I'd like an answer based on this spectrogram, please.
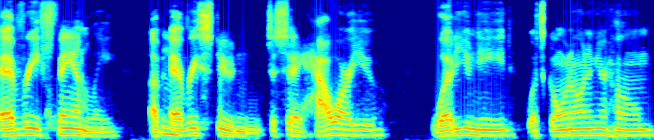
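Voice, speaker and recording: A man with an American accent speaks at a moderate pace in a medium pitch, against a quiet background. His intonation is fairly even, and he has an unremarkable speaking voice. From Oklahoma. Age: 40s. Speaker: pastor. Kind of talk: casual chat. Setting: video call.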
